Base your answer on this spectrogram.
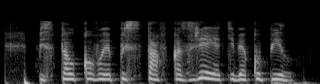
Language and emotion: Russian, angry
